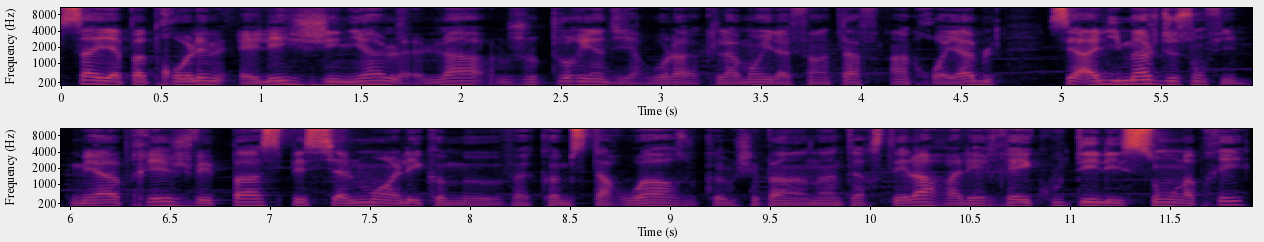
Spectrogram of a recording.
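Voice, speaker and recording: A man of medium pitch talks at a fairly quick pace with hardly any pauses. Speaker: YouTube film critic. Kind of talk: casual film review. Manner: animated, hesitant with fillers.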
